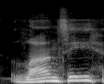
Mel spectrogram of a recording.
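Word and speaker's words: Ulanzi: This is Lonzi uh and it's spelled u L A N ZI.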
